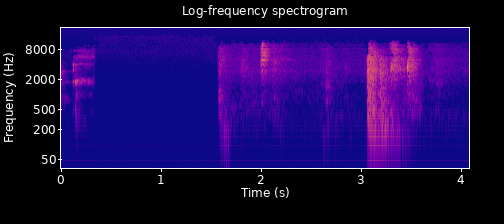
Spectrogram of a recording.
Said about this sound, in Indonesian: aku boleh izin ntar ya, aku boleh tutup pintu ya, ya.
